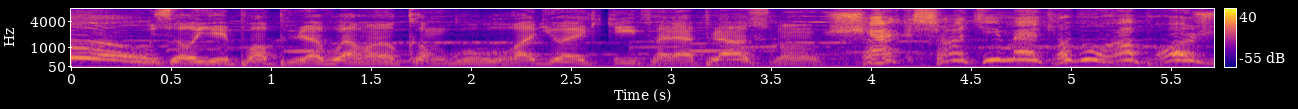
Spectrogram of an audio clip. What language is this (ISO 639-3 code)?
fra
